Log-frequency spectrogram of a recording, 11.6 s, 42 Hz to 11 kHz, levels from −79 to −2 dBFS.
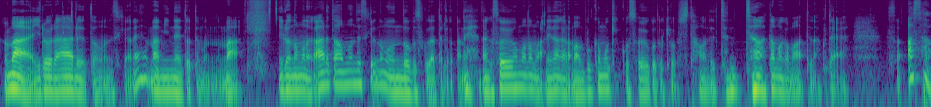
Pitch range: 95-115 Hz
